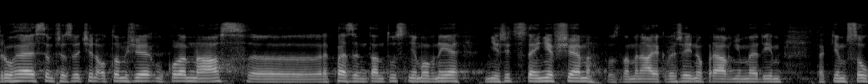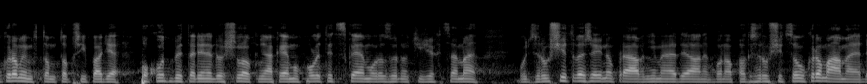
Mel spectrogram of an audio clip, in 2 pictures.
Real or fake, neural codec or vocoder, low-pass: fake; codec, 16 kHz, 4 kbps, FunCodec, trained on LibriTTS, 50 frames a second; 7.2 kHz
